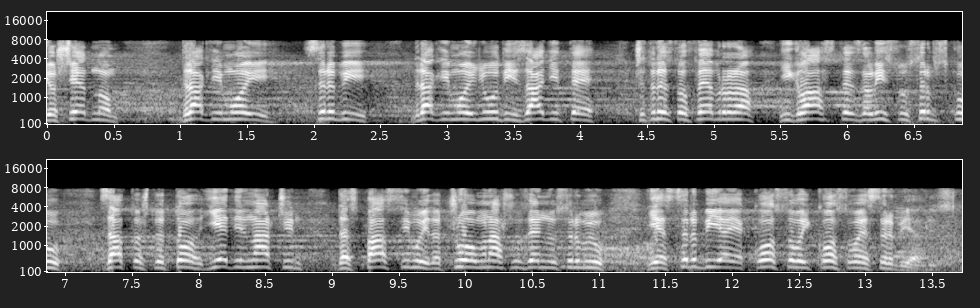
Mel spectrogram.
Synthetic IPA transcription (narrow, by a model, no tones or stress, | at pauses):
jo̞ʃjed̪nomd̪ɾaːɡimo̞ji | sr̩bi | d̪ɾaːɡimo̞jiʎuːd̪izadit̪e̞ | t͡ʃet̪ɾrnest̪oɡfevɾuaɾa | iɡlˠaːst̪e̞zalist̪usr̩psku | zat̪o̞ʃt̪o̞jet̪o̞ːjed̪ininaːt͡ʃin | d̪aspaːsimoid̪at͡ʃuːʋamonaʃuzemʎusr̩bijujesr̩bijajeko̞soʋoiko̞soʋojesr̩bija̰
